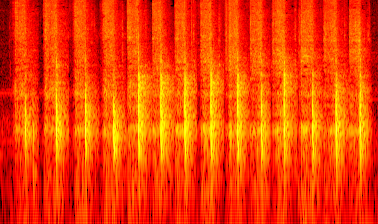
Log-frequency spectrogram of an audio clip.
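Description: Steady rhythmic knife chops through onions on a cutting board, about a dozen evenly spaced crisp strikes, close and clear with no talk.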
